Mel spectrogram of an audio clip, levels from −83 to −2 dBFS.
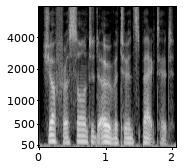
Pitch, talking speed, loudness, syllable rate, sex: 105 Hz, 175 wpm, -18 LUFS, 5.9 syllables/s, male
